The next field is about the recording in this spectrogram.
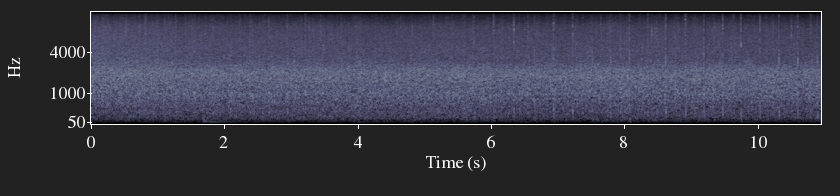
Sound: applause

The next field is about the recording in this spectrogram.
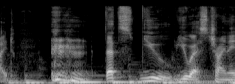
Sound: cough cough

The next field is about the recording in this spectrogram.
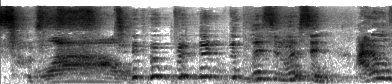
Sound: laughing

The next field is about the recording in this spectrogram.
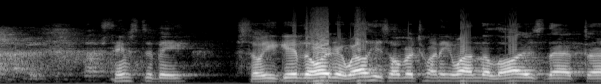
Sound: devotees laughs

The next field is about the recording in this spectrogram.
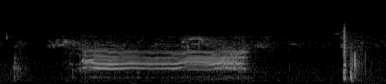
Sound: cow mooing

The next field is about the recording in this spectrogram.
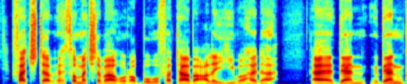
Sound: speaks in foreign language

